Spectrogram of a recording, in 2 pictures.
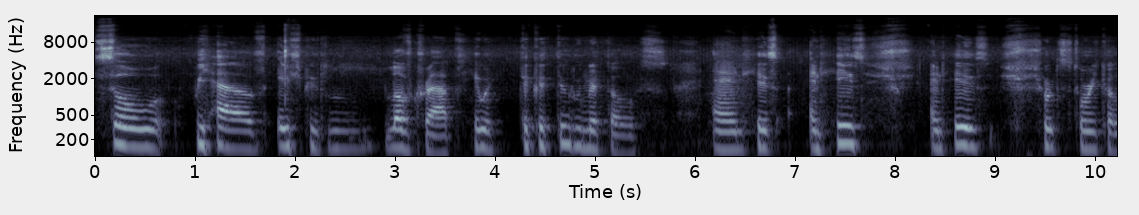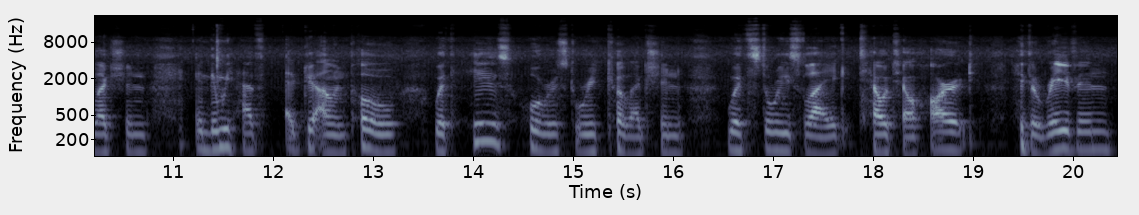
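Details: Stuttering in a male streamer who says he has a speech impediment that makes him stutter, trip over his words and breathe weirdly.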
